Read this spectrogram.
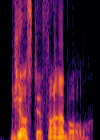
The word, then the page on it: justifiable: British English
